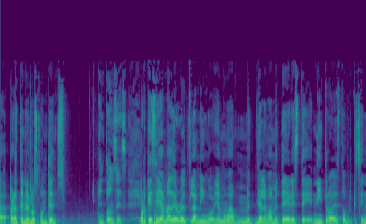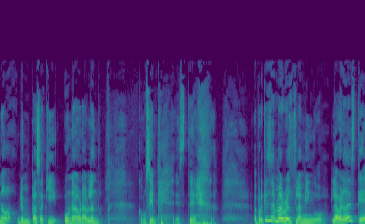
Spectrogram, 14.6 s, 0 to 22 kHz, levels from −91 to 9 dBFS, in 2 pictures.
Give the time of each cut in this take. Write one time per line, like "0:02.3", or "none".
0:02.8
